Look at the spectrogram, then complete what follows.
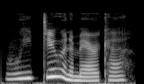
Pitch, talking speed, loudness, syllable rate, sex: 245 Hz, 165 wpm, -14 LUFS, 5.5 syllables/s, female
